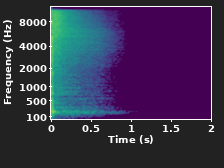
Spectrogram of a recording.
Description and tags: Snare Of God Wet 016
the only fail of this pack was made all sounds scream too much since the beginning of the range :(
snare, kit, set, drumset, realistic, pack, drum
